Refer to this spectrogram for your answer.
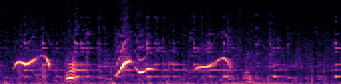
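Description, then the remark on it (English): Livestock herded by Maasai families outside Arusha, Tanzania, bleating in overlapping bursts, several quavering, high-pitched calls rising and falling over about three seconds against a steady low background murmur, with no talking. “Outside Arusha, Maasai families herd livestock”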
